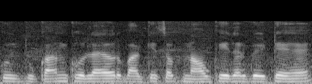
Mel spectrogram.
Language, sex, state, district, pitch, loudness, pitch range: Hindi, male, Maharashtra, Mumbai Suburban, 135 Hz, -13 LUFS, 135-140 Hz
